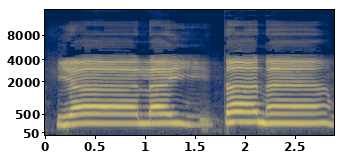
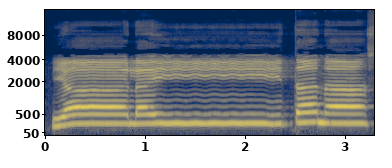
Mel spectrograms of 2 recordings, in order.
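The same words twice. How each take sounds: First: The syllable 'lay' is soft and smooth. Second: The syllable 'lay' is jerked or stretched. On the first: The speaker calls it right. "yang betul ... begitu ya" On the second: The speaker calls it wrong.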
